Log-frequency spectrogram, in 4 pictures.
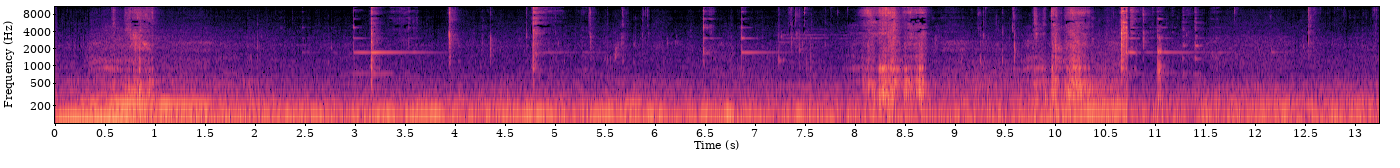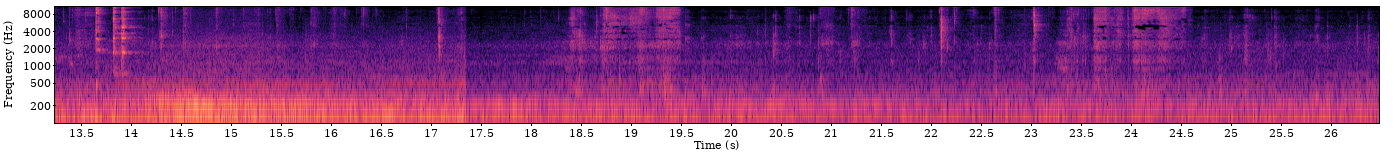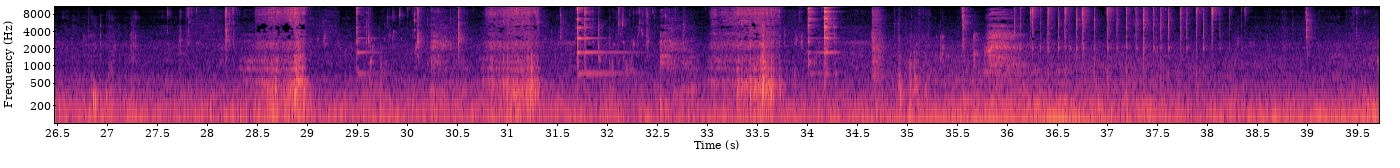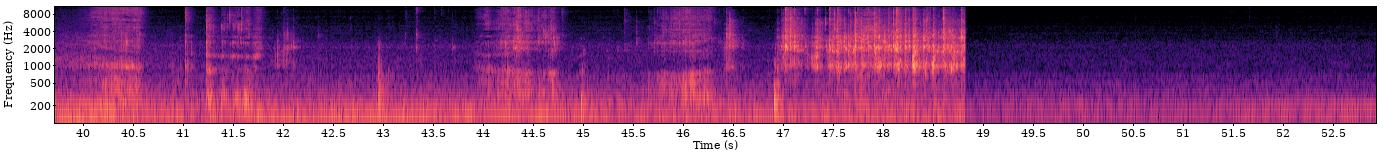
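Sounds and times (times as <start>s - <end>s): low hum: 0.0s - 52.9s
slurping and eating: 0.4s - 1.5s, 7.2s - 11.4s, 18.2s - 34.3s, 39.4s - 42.5s, 43.2s - 48.8s.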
